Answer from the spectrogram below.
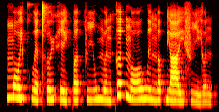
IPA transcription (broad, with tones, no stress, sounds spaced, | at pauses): m ɔː˨ j kʷʰ ɛː˨˩ t̪ʰ ɵ˨˧ ɥ h e˨˩ j p ɐ˨ t̚ f iː˨˧ w m ɵ˨ n k ɐ˥ t̚ n̪ ɔː˨˧ w ɪ˨ ŋ ɐ˧ p̚ j aː˨ j f iː˨˩ j ɵ˨ n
